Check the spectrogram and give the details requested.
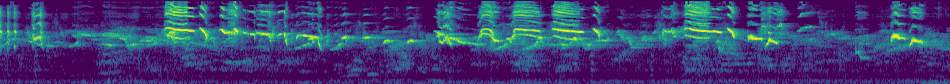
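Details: Excited, agitated Oriental magpie-robin pouring out a long, rapid medley of high twisting whistles, scratchy trills and chirps in dense bursts separated by brief gaps.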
